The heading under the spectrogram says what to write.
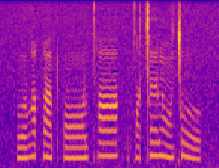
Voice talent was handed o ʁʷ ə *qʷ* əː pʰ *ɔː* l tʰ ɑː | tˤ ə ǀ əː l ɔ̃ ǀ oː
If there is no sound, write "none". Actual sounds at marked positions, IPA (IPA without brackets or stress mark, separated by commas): qʷ, ɔː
